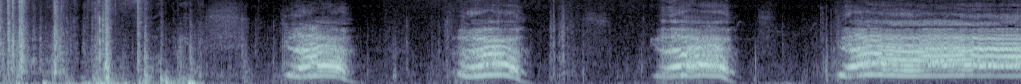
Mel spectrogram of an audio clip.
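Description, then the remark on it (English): The opening of a six-minute Volkswagen advertisement short film from Denmark: a man screams angrily in loud bursts, three short raw yells with pauses between, then one long sustained scream. A few sharp thuds come at the start. “So, yeah, not too many ads open with a guy screaming his head off in anger.”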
